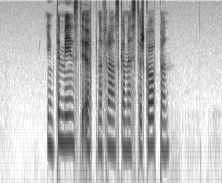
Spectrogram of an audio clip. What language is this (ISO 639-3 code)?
swe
